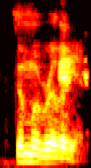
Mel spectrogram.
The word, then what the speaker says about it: Silmarillion: Silmarillion, yeah.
